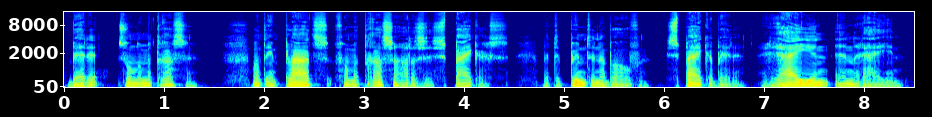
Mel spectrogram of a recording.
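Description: A man narrates a children's story with a low voice and lively expression. The recording is close and dry, with no room sound. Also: moderate pace, dry recording.

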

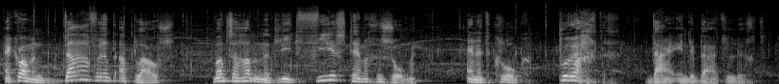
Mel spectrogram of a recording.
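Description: A man narrating a children's book aloud in a lively, expressive storytelling manner. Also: mid-range voice, normal speed, faint music behind, a faint crowd. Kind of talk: audiobook reading of a children's story.

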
